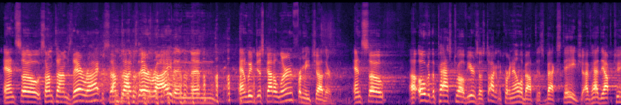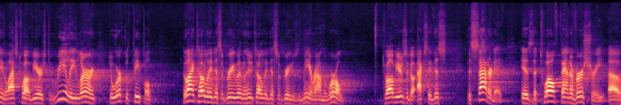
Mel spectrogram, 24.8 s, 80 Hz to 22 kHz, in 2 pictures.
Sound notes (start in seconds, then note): 3.4 crowd laughing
